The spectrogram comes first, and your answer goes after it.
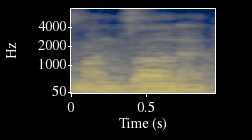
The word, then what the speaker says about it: manzana: manzana the stress goes on manzana that's the second to last syllable normally that's the normal case we call the normal case manzana second to last syllable gets the stress here you have two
